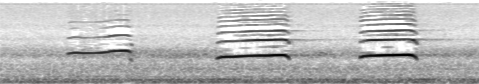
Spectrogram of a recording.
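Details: Bald eagle pair on a nest in northeast Florida, caught on a live nest cam one November morning while bringing in sticks; three clear, high, slightly rising whistled notes, each about half a second long, separated by short pauses.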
